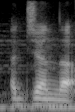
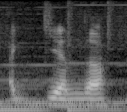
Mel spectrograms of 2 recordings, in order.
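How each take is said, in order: First: The g is said the English way. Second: The g is said the Swedish way. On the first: The speaker calls it right. "it does actually is agenda" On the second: The speaker calls it wrong. "a part of my Swedish is like G"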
